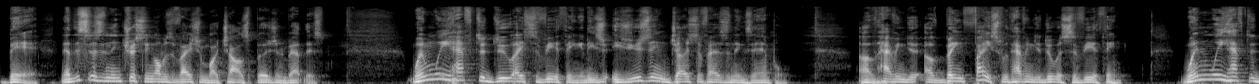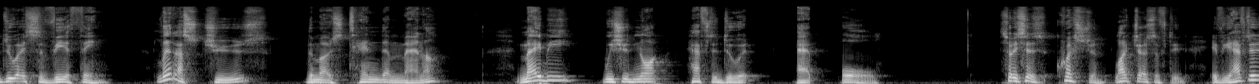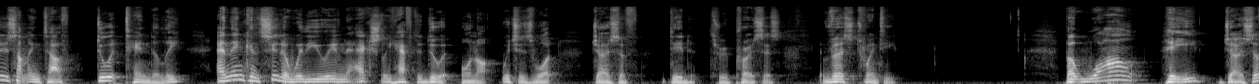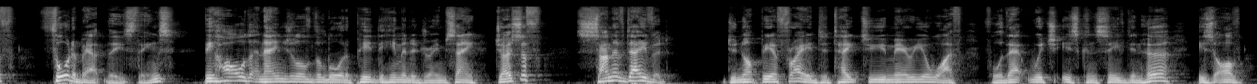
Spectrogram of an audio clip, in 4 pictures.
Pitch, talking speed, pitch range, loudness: 110 Hz, 180 wpm, 90-130 Hz, -17 LUFS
